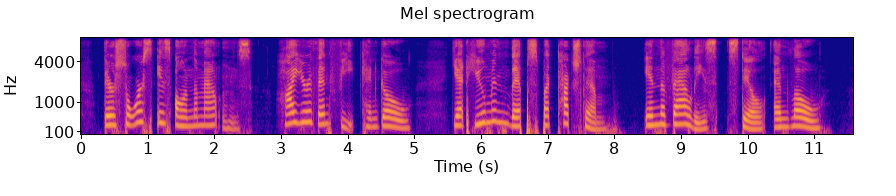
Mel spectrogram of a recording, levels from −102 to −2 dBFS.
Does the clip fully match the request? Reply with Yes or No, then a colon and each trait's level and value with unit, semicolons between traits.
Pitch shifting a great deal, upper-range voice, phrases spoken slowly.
Yes: wide, 5.7 semitones; high, 240 Hz; slow, 120 wpm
